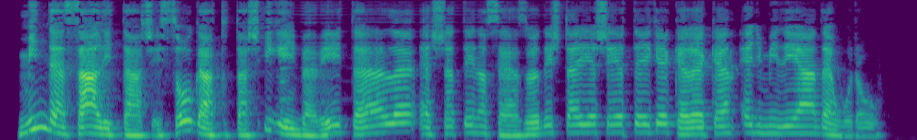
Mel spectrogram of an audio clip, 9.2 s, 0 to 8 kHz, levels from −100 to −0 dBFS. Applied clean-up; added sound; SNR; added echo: neural mask model DeepFilterNet 3.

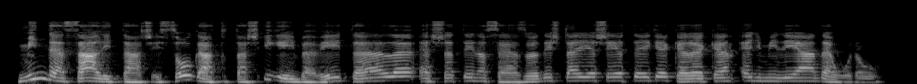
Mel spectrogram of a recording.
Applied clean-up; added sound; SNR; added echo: none; none; none; none.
